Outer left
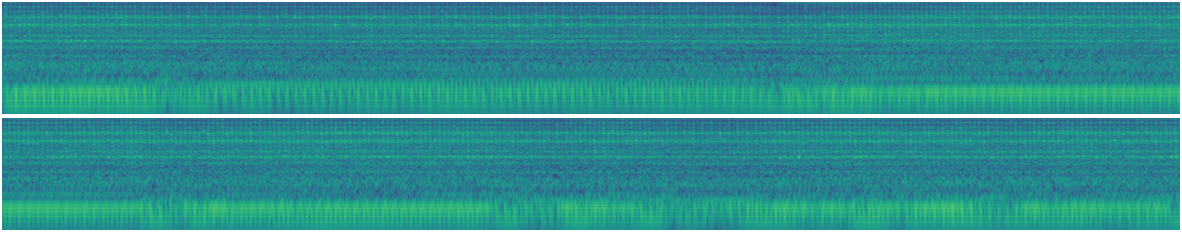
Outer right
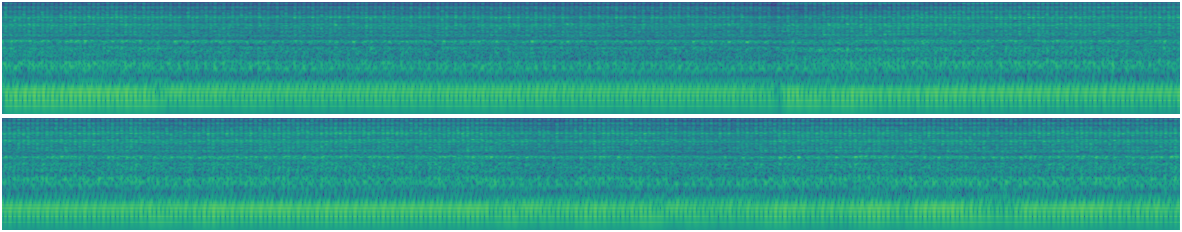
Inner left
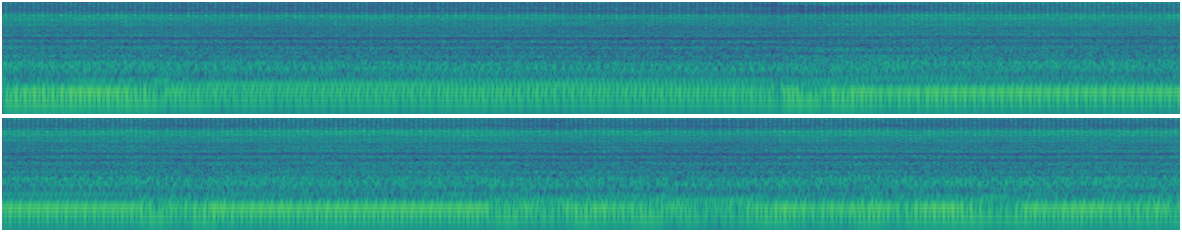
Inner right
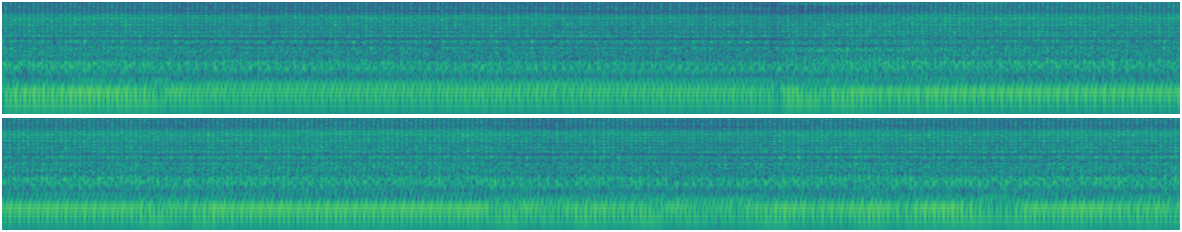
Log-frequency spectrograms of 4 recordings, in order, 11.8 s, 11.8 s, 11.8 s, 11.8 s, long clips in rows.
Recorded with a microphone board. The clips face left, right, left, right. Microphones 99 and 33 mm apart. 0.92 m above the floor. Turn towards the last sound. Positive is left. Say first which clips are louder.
# outer right 5 dB, inner right 5 dB
turn(degrees=-70)  # may be behind; listen again after turning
